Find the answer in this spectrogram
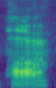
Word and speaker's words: Paar: Ein Paar. And it would be pronounced differently. It'd be Pa.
